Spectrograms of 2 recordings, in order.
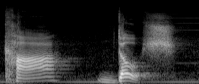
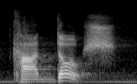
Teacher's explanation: Accent on last syllable, because in Hebrew, the accent is on the last syllable unless otherwise indicated.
